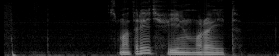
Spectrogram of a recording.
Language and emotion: Russian, sad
